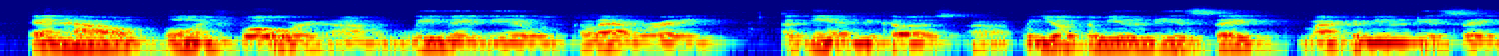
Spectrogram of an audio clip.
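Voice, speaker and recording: With an American accent, a man speaks at a medium pitch and a fairly quick pace, making very wide pitch swings. Audible room echo surrounds his voice. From Cleveland, Ohio. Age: 60s. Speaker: civil rights organization president. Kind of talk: public address to city council. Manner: hesitant fillers.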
